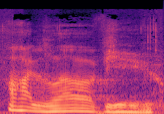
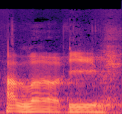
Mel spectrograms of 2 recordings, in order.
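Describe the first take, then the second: First: It is said in a warm, open, positive tone. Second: It is said in a cold, unconvincing tone. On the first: The love is sincere. "Pretty open, positive" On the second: The love is not really meant. "But do you think I love you from the second one?"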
